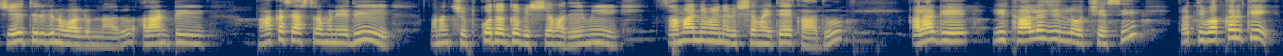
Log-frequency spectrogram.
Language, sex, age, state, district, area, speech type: Telugu, female, 30-45, Andhra Pradesh, Nellore, urban, spontaneous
